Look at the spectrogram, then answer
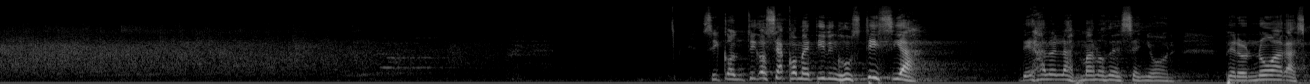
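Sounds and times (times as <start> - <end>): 
audience applauding: 0.0 - 5.1
speech: 7.0 - 9.3, 10.2 - 13.0.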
